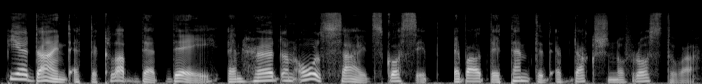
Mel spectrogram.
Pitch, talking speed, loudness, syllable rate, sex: 140 Hz, 160 wpm, -20 LUFS, 4.5 syllables/s, female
